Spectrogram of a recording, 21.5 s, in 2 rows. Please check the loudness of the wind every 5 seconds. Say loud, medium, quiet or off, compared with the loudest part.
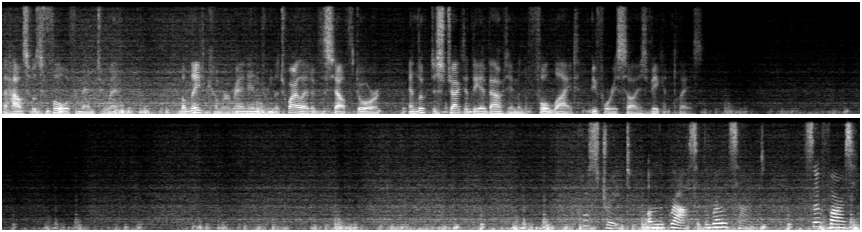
loud, quiet, medium, loud, loud.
